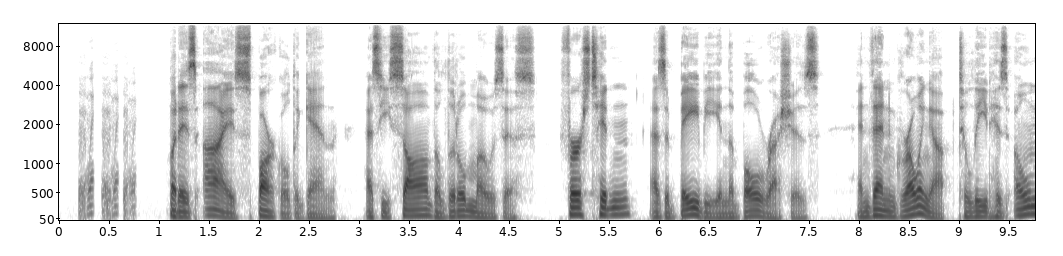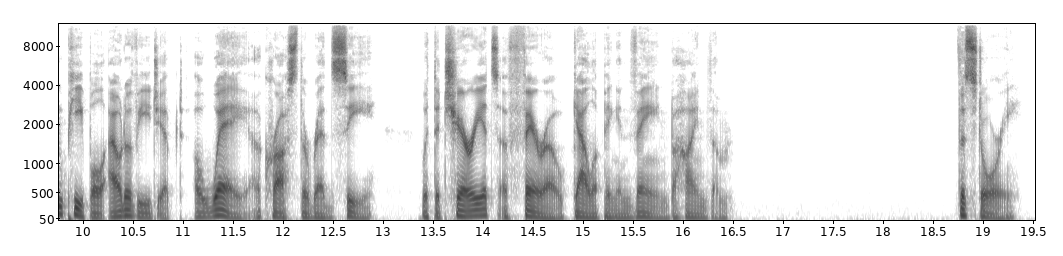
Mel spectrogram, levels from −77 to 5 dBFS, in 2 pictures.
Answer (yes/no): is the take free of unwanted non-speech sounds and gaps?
no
